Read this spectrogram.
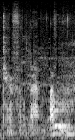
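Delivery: careful whisper. Real, not acted. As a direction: whisper it while carving. Carving around the bone.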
